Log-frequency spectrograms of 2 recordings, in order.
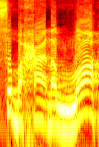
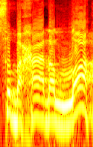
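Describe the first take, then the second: Both takes have the same delivery.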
